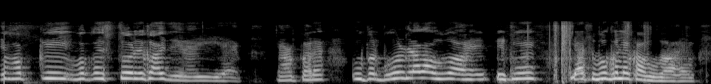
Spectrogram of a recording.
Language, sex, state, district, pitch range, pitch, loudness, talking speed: Hindi, male, Uttarakhand, Tehri Garhwal, 195-265 Hz, 250 Hz, -20 LUFS, 175 wpm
